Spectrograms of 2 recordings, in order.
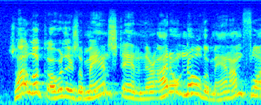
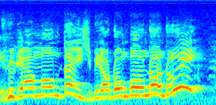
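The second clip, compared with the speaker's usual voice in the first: unintelligible Southern gibberish; 4 semitones higher, 6 dB louder than usual. Retold or imitated. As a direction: imitate an incomprehensible West Virginian. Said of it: "looking for a translator for the Northern Impaired".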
